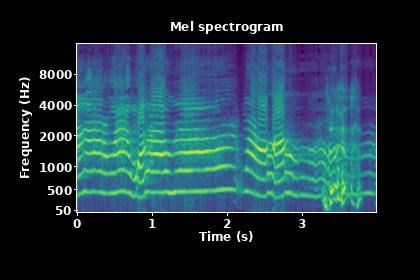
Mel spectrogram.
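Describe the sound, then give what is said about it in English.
Cats in heat yowl loudly in long, wavering, drawn-out wails, one cry running into the next before breaking into shorter, choppier cries near the end. No one speaks. “I'm like, oh man, those cats are in heat, you know.”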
